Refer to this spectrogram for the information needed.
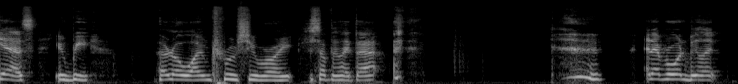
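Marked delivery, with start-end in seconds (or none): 1.6-3.0 deep, low character voice, dropped way down. Imagining voicing Trucy Wright while testifying, saying hello in a deep Trucy Wright voice. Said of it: "most voices for Trucy are not that low".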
